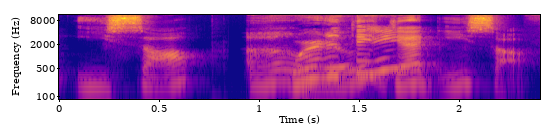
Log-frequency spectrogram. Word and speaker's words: Aesop: That's how you pronounce it, guys. Aesop. I thought it was Aesop personally. personally. I'm still going to say Aesop. I'm sorry. Me too. Honestly, Aesop just does not sound right.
